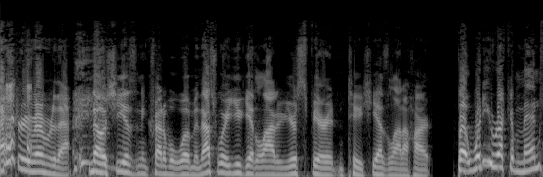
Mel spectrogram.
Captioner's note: laugh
